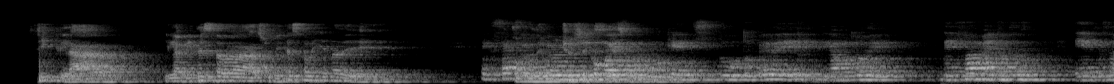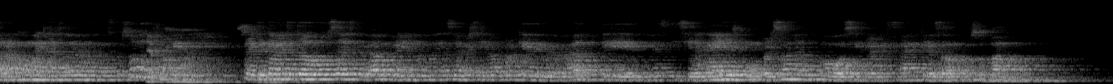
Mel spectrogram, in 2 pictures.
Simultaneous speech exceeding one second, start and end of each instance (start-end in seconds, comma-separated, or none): 5.1-6.6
